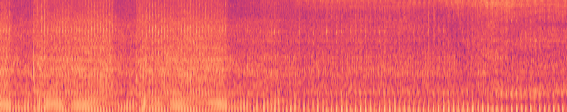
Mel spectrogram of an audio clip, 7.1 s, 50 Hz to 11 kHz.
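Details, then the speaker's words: Ryobi pressure washer, Honda GCV190, after a new carb, governor spring, intake gasket, governor linkage fix, tune-up and idle-down cable adjustment: drops from fast run to a steady, evenly pulsing idle near 2100–2200 rpm, no hunting; normal idle. "That's how it's idling right now. It's idling around around 21, 2200 RPMs right now because of the pullback feature on"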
